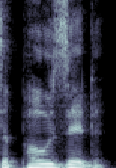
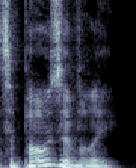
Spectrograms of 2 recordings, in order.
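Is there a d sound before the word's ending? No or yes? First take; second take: yes; no. First: A clear d sound comes before the ending. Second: A b or v sound replaces the d. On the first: The speaker calls it right. "It's supposedly. D D D" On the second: The speaker calls it wrong. "Not supposedly"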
